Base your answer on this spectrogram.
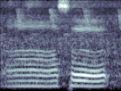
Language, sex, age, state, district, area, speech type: Dogri, female, 45-60, Jammu and Kashmir, Udhampur, urban, spontaneous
